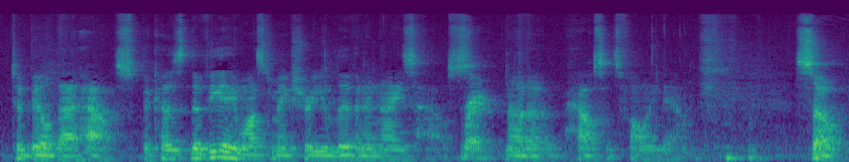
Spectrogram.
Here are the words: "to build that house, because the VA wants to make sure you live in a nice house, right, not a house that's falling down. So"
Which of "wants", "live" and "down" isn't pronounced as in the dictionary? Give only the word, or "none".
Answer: none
